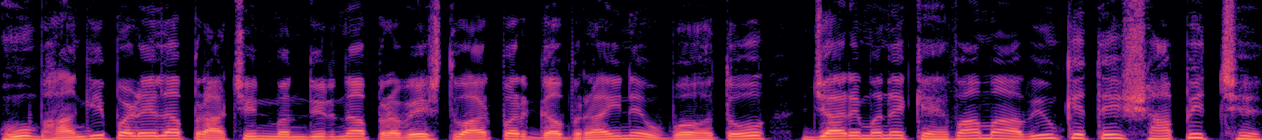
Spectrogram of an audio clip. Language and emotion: Gujarati, fearful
